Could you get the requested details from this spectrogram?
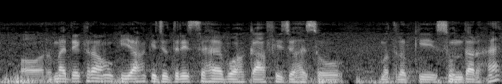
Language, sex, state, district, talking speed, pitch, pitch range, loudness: Hindi, male, Bihar, Samastipur, 240 wpm, 120 Hz, 115-130 Hz, -16 LUFS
